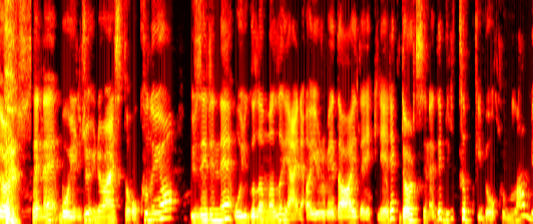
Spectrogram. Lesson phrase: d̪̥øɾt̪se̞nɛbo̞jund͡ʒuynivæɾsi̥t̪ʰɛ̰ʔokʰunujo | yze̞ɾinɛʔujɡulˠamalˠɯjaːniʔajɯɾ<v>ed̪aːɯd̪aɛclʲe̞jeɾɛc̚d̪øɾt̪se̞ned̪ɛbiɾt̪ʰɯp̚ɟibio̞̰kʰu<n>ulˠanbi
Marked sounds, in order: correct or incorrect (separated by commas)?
correct, correct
